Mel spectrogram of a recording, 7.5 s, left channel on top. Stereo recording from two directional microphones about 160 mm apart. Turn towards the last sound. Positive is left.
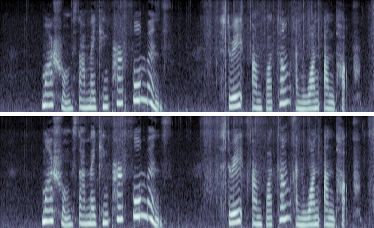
turn(degrees=-30)  # may be behind; listen again after turning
